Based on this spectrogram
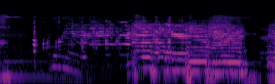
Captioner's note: laughs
